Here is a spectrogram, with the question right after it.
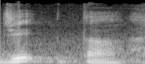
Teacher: حمزہ ساکن ہے، جھٹکے کے ساتھ پڑھا جائے گا،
